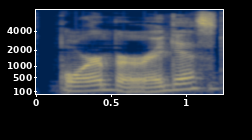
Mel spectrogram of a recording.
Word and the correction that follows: borborygmus: Borborygmus. B O R. – Miss. Okay. – B O R Y G M U S.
